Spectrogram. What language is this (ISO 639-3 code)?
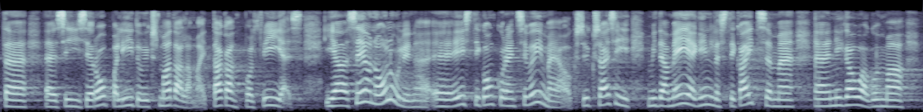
est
